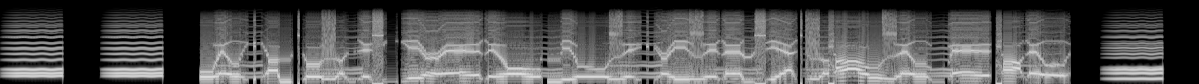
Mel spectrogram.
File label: Welcome Robot; weird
